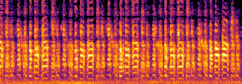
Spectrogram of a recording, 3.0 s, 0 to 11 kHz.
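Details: A zebra finch pair and their three juveniles chatter with dense, nasal, toy-trumpet beeps, overlapping in a rapid, uneven stream of short notes, faint room noise beneath; recorded 25 July 2022.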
